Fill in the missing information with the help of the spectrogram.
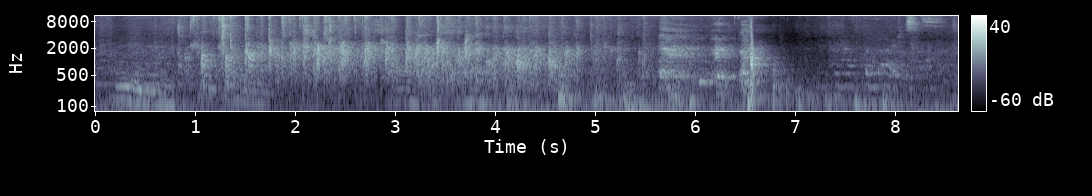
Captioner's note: panellists and audience applaud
